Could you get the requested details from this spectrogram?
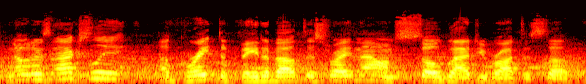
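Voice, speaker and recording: A man in a live comedy sketch, speaking deadpan and mock-serious like a showman. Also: sits high, fairly quick. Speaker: guest. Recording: noisy live stage with crowd.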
